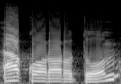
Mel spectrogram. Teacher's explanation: wajib kita pantulkan pada lafal huruf qof karena ia termasuk daripada huruf-huruf qalqalah.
